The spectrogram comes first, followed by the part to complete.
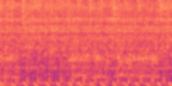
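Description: Grindcore band recording: loud, dense, distorted band sound over fast, relentless drumming, with about ten even kick-drum hits a second.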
